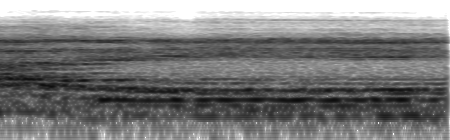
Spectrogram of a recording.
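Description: Group of young men singing a Kannada Christian devotional song together, drawing out a long held note.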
